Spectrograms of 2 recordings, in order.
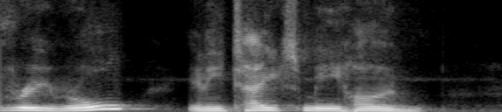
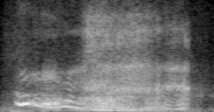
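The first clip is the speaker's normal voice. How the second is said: pained cry; 10 semitones higher than usual. Retold or imitated. Cry when thrown in crash.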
